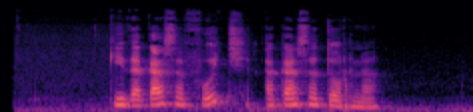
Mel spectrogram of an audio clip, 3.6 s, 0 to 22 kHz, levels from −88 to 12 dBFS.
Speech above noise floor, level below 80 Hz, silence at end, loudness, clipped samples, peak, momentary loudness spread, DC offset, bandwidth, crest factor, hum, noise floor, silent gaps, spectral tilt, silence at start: 27 dB; -58 dBFS; 0.7 s; -28 LUFS; under 0.1%; -10 dBFS; 12 LU; under 0.1%; 16 kHz; 20 dB; none; -55 dBFS; none; -4.5 dB/octave; 0.8 s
